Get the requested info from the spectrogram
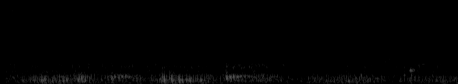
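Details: Foster kittens at three weeks old with their mother in a rescue home; deep purring pulses in uneven bursts, with a short high squeak toward the end.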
